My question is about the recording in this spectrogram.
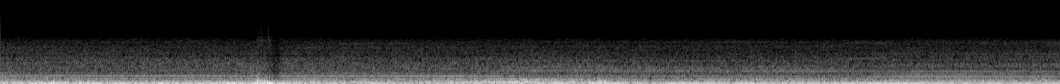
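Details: Audi A4 B8 Avant driving: steady deep droning rumble under road noise, no knocks or squeal, from a worn wheel bearing, later replaced with an FAG repair set.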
